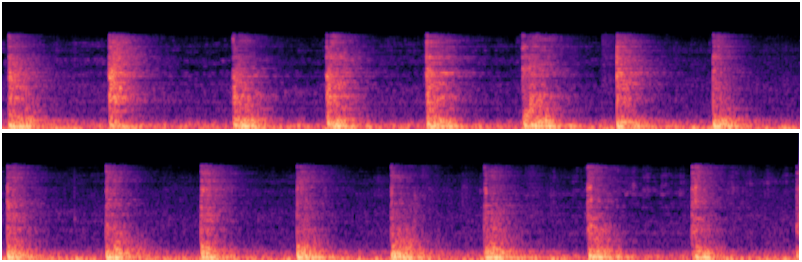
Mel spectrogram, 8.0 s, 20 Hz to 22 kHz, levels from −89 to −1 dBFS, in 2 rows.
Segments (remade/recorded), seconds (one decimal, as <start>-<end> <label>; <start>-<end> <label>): 0.0-0.4 recorded; 0.4-3.0 remade; 3.0-6.8 recorded; 6.8-7.4 remade; 7.4-8.0 recorded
